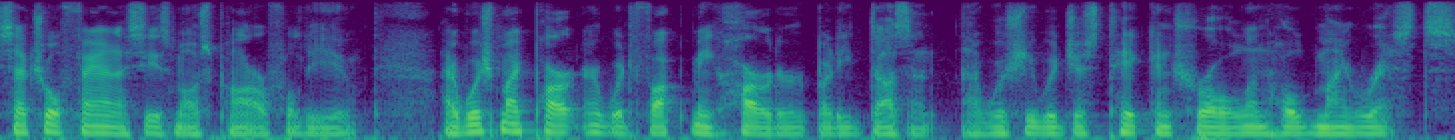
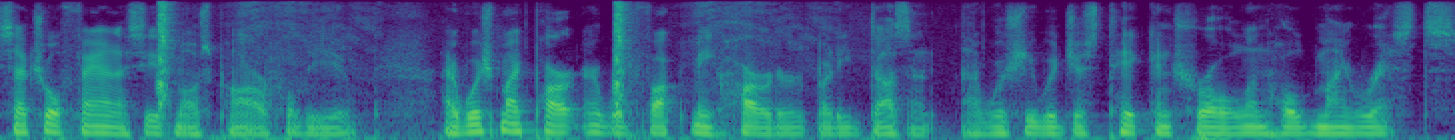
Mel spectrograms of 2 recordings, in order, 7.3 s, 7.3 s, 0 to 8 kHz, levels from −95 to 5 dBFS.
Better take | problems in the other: first | background sound (Fire); 10 dB below the speech

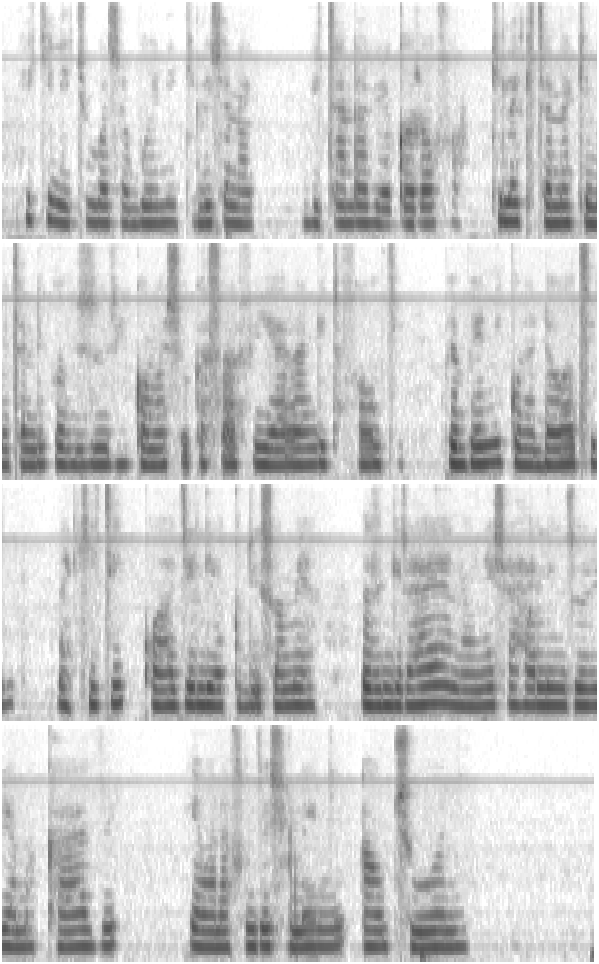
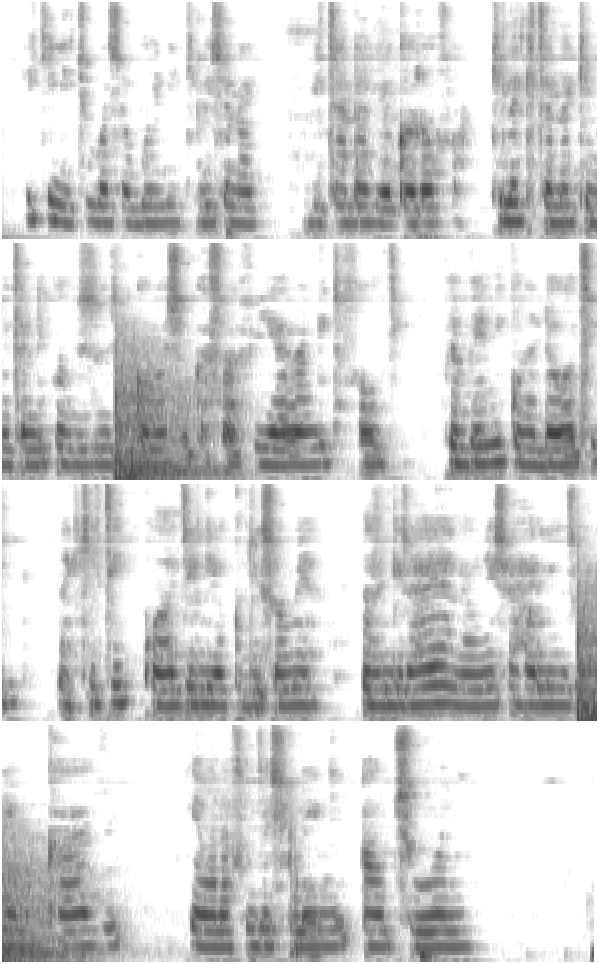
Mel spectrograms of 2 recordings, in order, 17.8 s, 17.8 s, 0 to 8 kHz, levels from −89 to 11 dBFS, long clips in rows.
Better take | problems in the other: first | noise reduction (classical method WPE with log-MMSE)

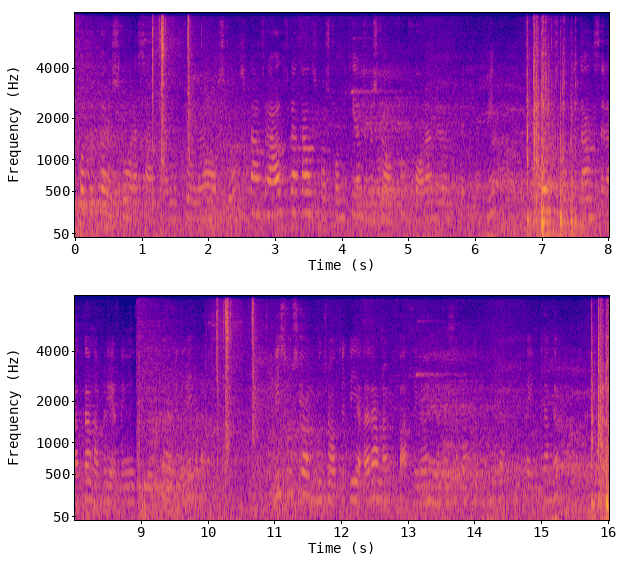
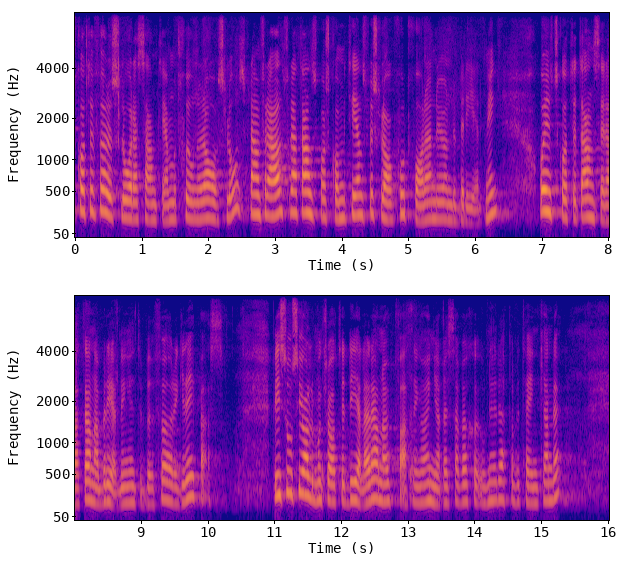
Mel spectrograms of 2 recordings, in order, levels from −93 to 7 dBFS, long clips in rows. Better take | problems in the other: second | background sound (Slam); 3 dB above the speech // room echo; dies away in 0.8 s

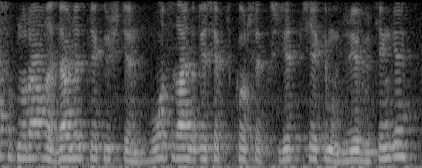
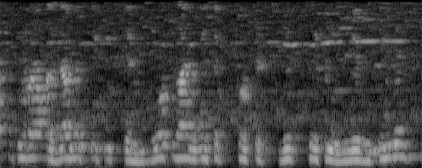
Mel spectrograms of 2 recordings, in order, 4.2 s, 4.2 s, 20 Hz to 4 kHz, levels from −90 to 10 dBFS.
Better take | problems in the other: first | noise reduction (classical method WPE with log-MMSE)

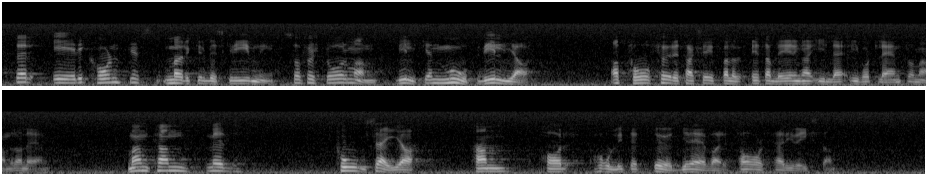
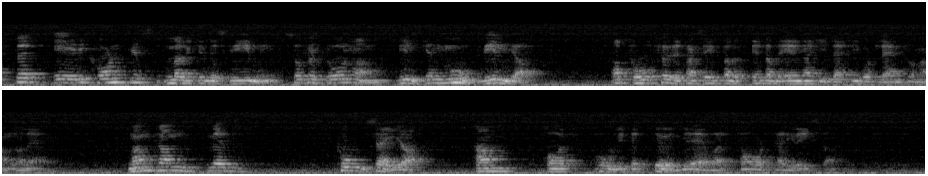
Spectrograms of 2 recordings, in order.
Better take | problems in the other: first | room echo; dies away in 0.4 s

